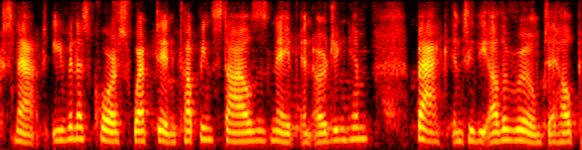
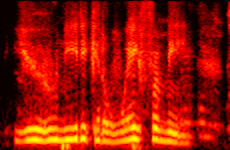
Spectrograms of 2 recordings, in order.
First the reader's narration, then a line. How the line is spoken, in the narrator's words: Styles gasped out with the sparse lungful of air he'd managed to draw into his tight chest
